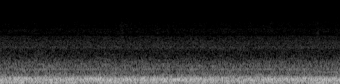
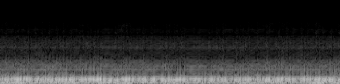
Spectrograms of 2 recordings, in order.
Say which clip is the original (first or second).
first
